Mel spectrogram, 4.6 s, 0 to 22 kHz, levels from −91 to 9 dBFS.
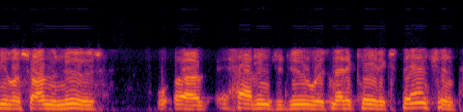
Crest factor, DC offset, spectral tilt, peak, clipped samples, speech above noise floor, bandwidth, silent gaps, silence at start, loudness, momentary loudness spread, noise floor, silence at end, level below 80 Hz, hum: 14 dB; under 0.1%; -8.5 dB/octave; -6 dBFS; under 0.1%; 41 dB; 3.9 kHz; none; 0 s; -18 LUFS; 6 LU; -59 dBFS; 0 s; -54 dBFS; none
